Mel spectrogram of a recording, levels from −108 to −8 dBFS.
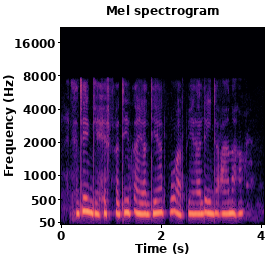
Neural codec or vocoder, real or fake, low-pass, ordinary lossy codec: codec, 16 kHz, 2 kbps, FunCodec, trained on Chinese and English, 25 frames a second; fake; none; none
